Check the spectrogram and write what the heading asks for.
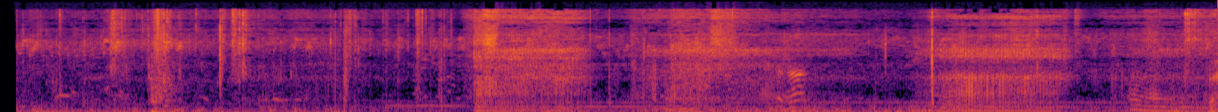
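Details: Snoring from someone affectionately called "my big baby," who has fallen asleep with an unfinished biscuit; soft, rhythmic sleep snoring.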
